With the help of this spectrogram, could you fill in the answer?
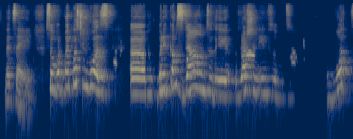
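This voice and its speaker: A woman moderating a panel, framing a long question with hedges and fillers. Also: sits high. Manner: wordy, hedging question with fillers. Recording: echoey room.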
